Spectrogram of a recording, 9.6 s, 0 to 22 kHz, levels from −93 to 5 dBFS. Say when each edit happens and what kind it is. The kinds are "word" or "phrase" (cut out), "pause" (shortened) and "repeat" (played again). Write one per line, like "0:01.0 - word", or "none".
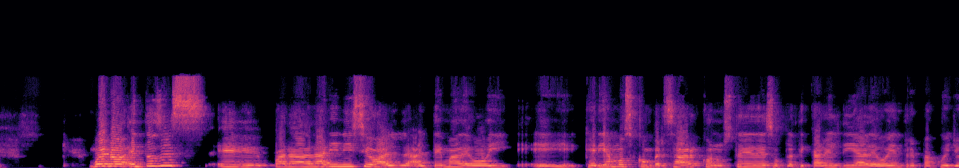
none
